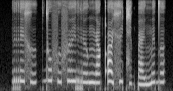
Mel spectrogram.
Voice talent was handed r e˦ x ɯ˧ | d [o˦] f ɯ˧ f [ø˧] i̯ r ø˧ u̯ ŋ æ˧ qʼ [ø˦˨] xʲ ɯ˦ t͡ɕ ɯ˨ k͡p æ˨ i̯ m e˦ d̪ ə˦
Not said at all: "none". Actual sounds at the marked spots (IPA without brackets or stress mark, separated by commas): o˦, ø˦, ø˦˨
